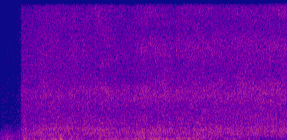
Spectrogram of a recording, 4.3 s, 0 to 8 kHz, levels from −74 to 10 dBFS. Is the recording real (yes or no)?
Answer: no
